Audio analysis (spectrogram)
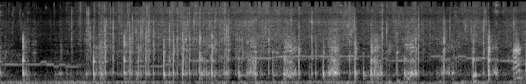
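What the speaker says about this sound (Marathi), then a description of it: "लाल मिरची आणि बाजारचा मसाला सोडून घेते" Red chili, bazaar masala and coriander sizzling and frying in a hot pan, with a steady crackling hiss and repeated scraping stirs close by, no voices.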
